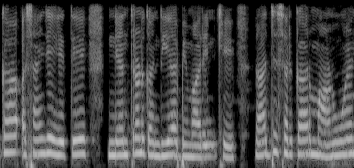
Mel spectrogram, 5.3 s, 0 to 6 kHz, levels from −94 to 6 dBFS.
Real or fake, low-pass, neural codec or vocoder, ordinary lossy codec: fake; 5.4 kHz; codec, 16 kHz, 8 kbps, FreqCodec, larger model; none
